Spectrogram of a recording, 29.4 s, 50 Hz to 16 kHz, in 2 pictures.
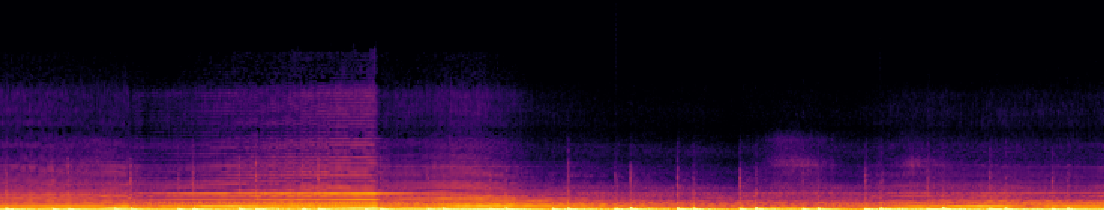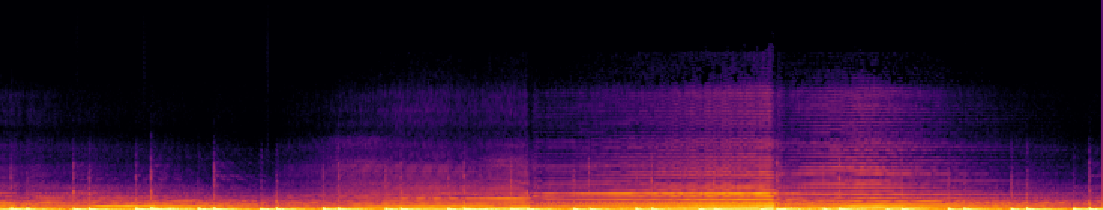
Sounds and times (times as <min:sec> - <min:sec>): Music: 0:00.0 - 0:29.4.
